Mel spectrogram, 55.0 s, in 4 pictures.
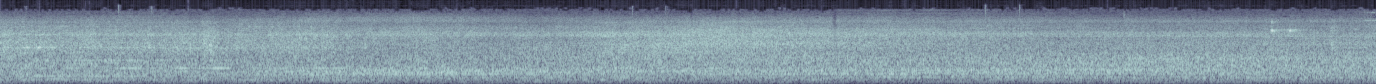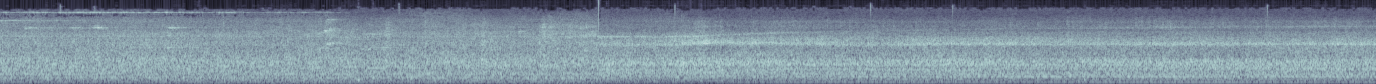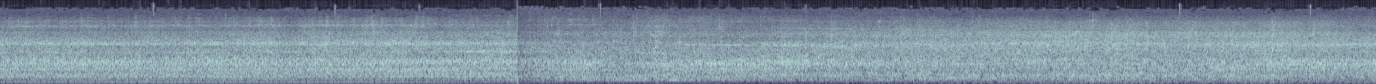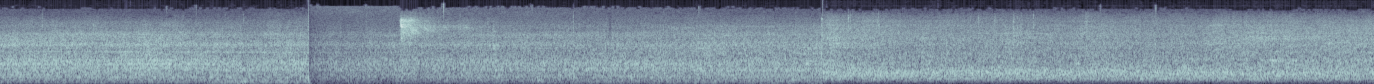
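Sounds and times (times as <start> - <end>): diesel locomotive running: 0.0 - 55.0
train coaches rolling on rails: 0.0 - 55.0
high squeal: 12.7 - 17.8.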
